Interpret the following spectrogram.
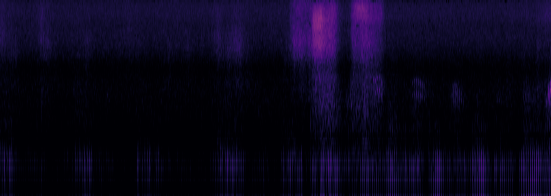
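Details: Gentle purring from house cats Poki and Kiwi as they are brushed and groomed, a stereo ASMR recording. The low rumble pulses quickly and unevenly, growing louder toward the end, with bright scratchy brushing strokes in the middle.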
